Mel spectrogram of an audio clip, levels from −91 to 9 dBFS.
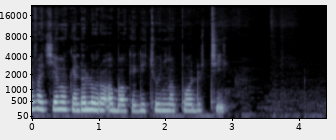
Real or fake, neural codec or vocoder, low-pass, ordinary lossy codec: real; none; none; none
